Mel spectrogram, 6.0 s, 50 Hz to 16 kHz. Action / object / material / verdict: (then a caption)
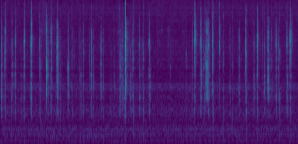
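tap / plastic game controller / plastic / none. A black, hollow plastic Xbox 360 controller is held close as fingers click and tap on it. Dense bursts of short, bright plastic clicks with almost no ring come in uneven flurries, with a quieter stretch near the middle. They sit over a faint low hum.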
